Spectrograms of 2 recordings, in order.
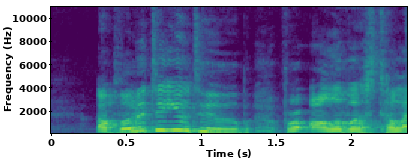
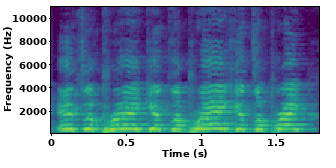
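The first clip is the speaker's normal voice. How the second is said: much higher, shouted panicky whine; panicked prankster; 10 semitones higher than usual. Retold or imitated. Fake robber caught out, squealing excuse in high panic. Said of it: "I don't wanna hear".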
